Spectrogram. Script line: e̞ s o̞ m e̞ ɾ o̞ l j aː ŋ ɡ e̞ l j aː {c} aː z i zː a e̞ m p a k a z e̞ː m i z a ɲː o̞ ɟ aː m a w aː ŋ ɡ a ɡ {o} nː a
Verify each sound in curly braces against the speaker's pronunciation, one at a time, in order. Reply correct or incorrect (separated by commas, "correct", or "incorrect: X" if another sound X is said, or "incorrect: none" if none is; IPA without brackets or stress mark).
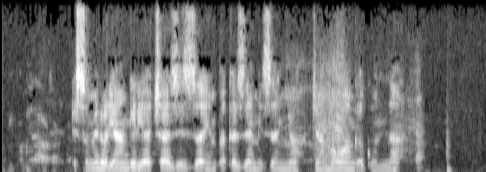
correct, correct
